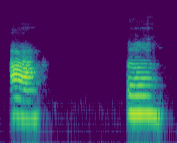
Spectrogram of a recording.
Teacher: a elevação do dorso praticamente não existe. A língua permanece baixa.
